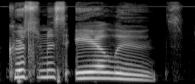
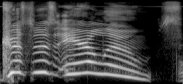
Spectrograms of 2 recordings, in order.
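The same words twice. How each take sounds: First: It is said more quietly. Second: It is said loudly and excitedly.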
